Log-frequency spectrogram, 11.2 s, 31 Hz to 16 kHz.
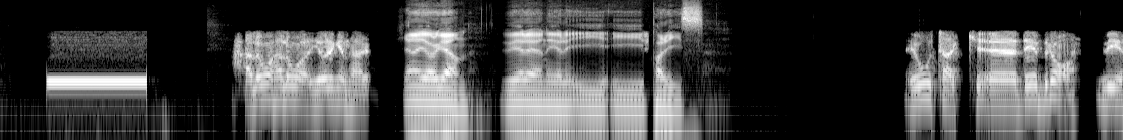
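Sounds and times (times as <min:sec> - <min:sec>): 
telephone ringing tone while a call is placed: 0:00.5 - 0:01.5
speech: 0:02.4 - 0:07.1, 0:09.0 - 0:11.2.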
